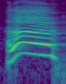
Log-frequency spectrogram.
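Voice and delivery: loud, high call for attention; yelling out. Retold or imitated. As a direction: call out as if forgotten in a back room. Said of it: "I'm yelling out".

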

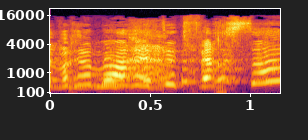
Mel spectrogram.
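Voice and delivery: high, laughing scold; laughing mock scolding. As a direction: scold the crabs through laughter.

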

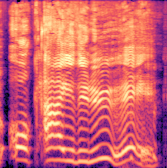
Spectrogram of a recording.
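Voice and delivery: high, loud exaggerated Scottish; gruff Scottish lord. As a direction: ham up the broad Scottish. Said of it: "saying all our favourite Scottish words".

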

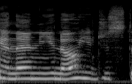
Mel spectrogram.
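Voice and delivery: ordinary delivery

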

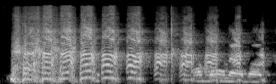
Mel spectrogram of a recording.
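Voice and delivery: drawn-out laugh through the words. Real, not acted.

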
